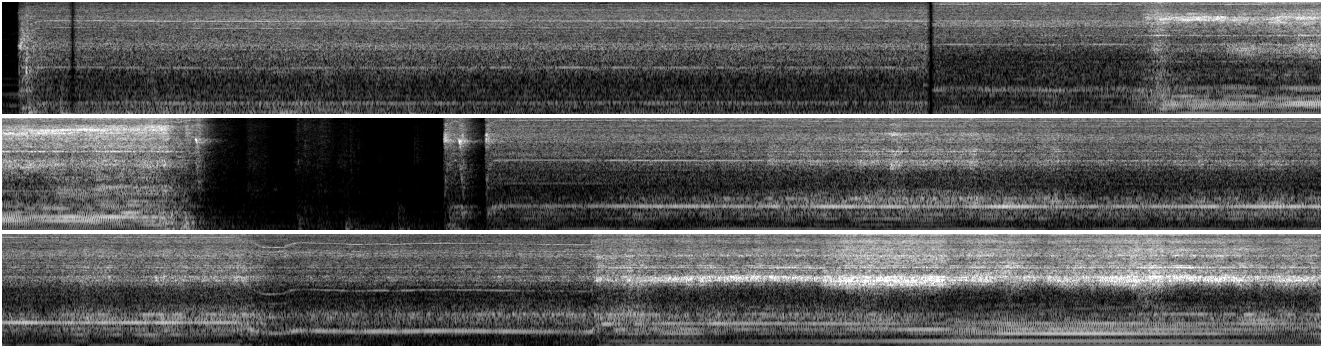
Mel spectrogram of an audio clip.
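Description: Electric drill running under load in long stretches, drilling. It stops for about two seconds some eleven seconds in, then runs steadily again and gets louder near the end.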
